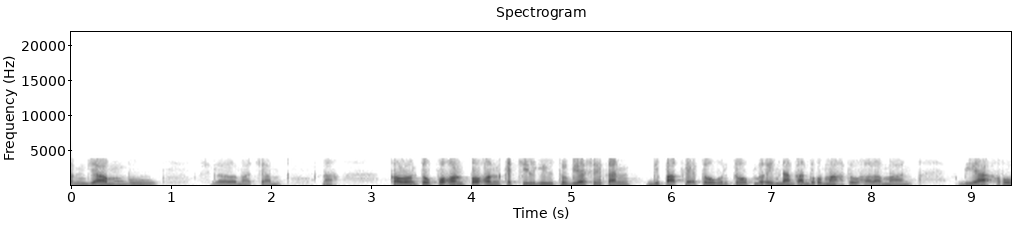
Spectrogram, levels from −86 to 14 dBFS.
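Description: Throughout the speech, the GSM full-rate codec is plainly audible: a buzzy, gravelly roughness from its coarsely pulsed excitation, consistent with 13 kbps full-rate GSM. Plain telephone band-limiting would leave voices smooth within the 150 Hz to 3.7 kHz band, with nothing above 3.8 kHz.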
